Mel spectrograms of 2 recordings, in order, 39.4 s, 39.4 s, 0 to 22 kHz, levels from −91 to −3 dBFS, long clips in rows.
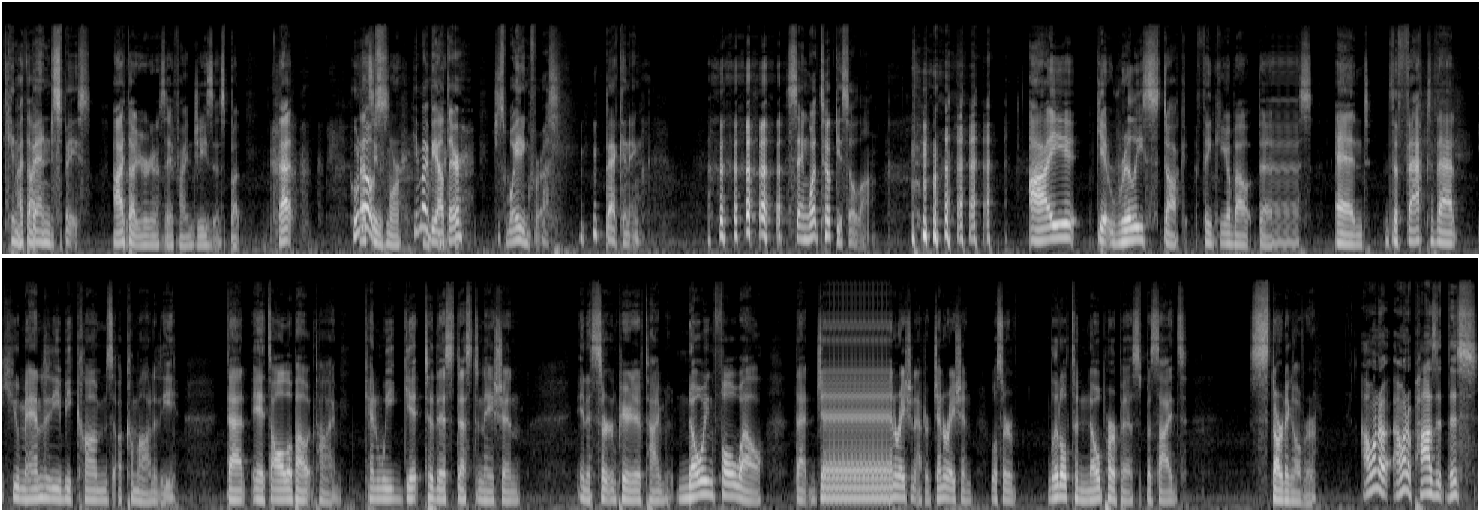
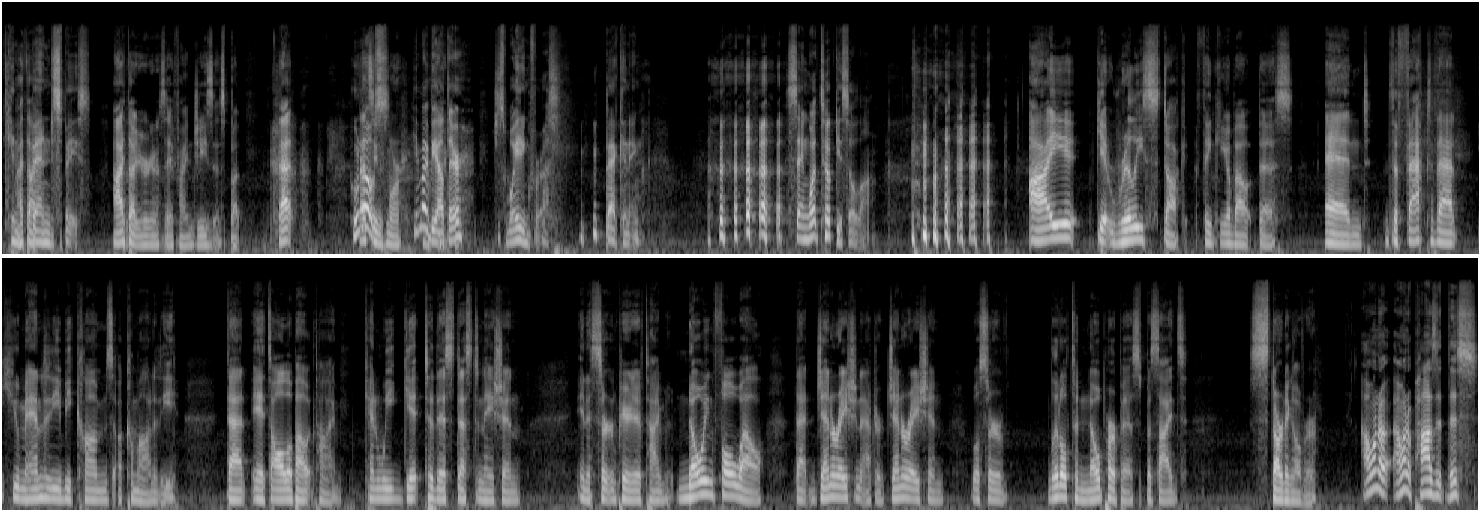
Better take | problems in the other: second | audio freezing; at 17 s and at 31 s for 1 s

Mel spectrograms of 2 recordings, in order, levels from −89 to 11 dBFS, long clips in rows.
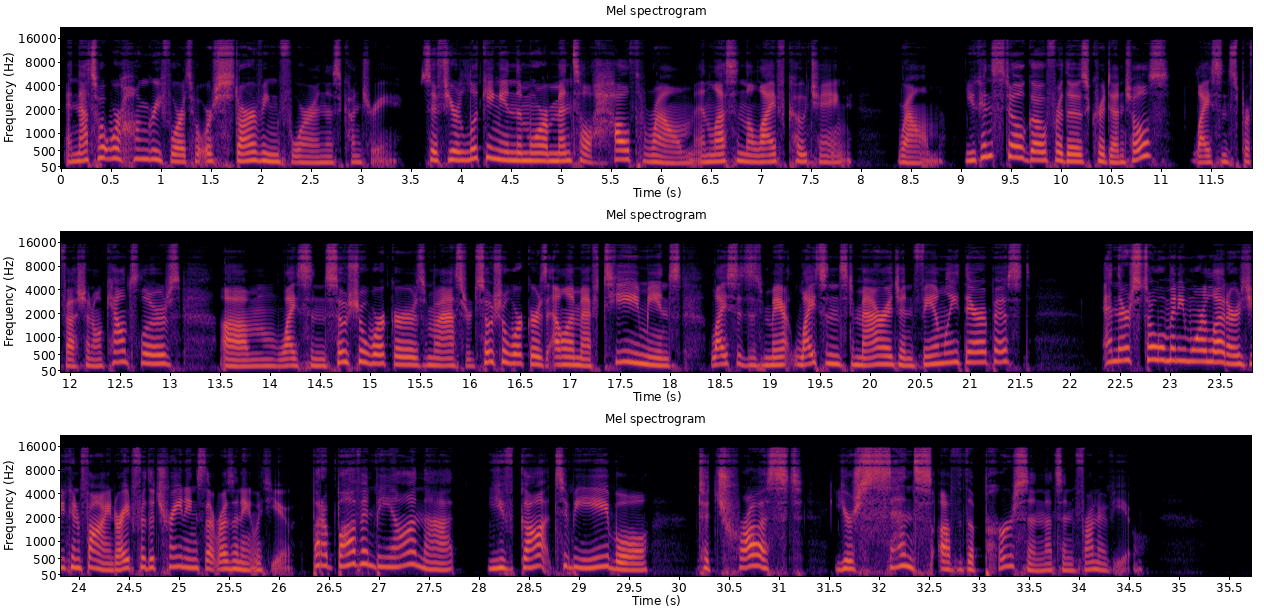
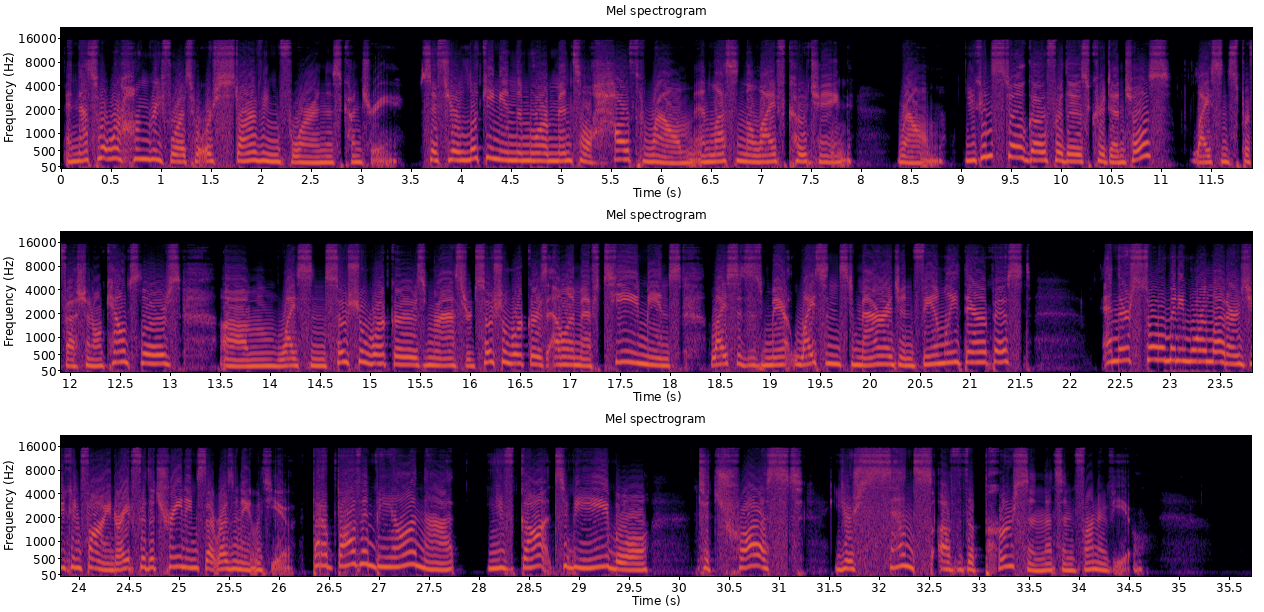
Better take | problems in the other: first | distortion; heavy; 5 dB below the speech

